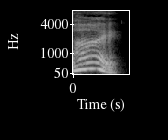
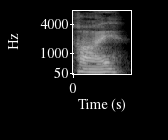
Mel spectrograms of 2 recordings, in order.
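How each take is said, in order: First: The greeting sounds warm and pleased. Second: The greeting sounds cold and hostile. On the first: The caller is a loved family member. "It's your mother" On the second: The caller is someone disliked. "It's your it's your enemy"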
